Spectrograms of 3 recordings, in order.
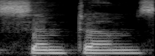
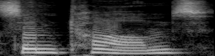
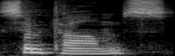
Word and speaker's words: symptoms: there at the end symptoms symptoms not some toms symptoms symptoms would sound funny even though you would think by the spelling it might be a short o sound tom tom but it's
